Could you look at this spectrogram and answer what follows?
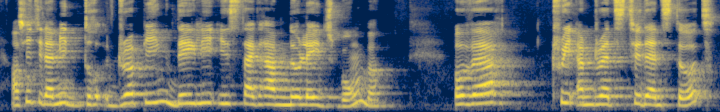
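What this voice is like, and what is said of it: French-accented English. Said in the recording (French): “Sorry for my accent.”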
